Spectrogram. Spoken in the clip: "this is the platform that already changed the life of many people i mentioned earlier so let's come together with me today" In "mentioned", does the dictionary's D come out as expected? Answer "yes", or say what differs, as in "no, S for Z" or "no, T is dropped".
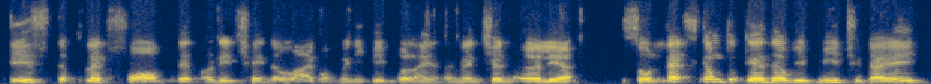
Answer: no, D is dropped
